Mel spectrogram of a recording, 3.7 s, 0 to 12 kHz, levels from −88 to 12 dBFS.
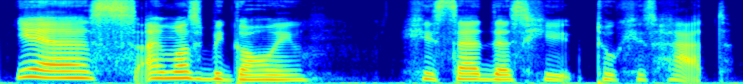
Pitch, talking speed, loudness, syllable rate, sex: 215 Hz, 195 wpm, -18 LUFS, 4.0 syllables/s, female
